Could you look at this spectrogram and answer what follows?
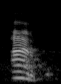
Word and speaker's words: árbol: Y le voy a colocar la tilde sobre la vocal de la sílaba fuerte, que es A. Árbol.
